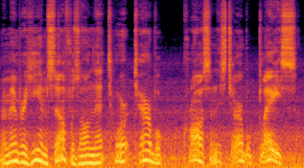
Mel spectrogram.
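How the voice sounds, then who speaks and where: Audible room echo surrounds a man at a moderate pace. His pitch is medium, with ordinary variation. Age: 60s. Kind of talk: personal appeal monologue. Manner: halting.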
